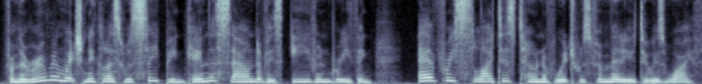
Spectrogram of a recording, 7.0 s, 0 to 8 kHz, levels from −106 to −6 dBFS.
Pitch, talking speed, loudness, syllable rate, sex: 240 Hz, 215 wpm, -17 LUFS, 5.4 syllables/s, female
